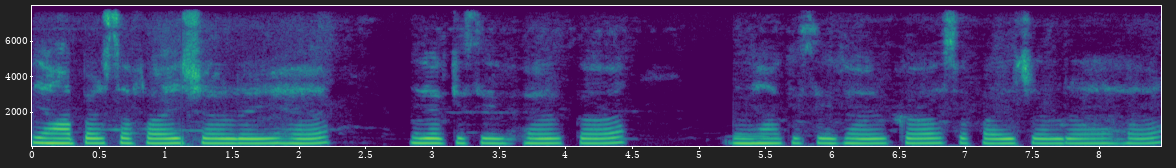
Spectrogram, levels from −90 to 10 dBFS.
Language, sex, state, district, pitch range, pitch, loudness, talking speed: Hindi, female, Bihar, Kishanganj, 260-270 Hz, 265 Hz, -21 LUFS, 125 wpm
